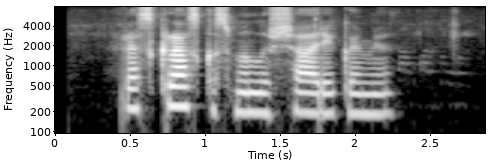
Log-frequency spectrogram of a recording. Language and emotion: Russian, neutral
